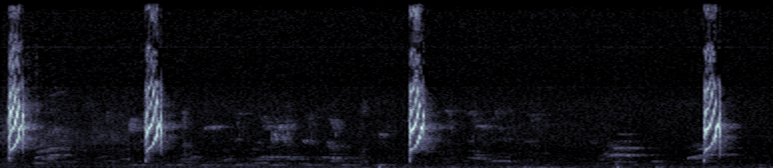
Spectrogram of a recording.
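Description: A plum-headed parakeet gives four shrill, squeaky call notes at uneven intervals of one and a half to three seconds, with faint low knocks between them.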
